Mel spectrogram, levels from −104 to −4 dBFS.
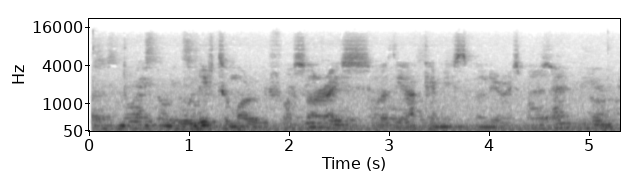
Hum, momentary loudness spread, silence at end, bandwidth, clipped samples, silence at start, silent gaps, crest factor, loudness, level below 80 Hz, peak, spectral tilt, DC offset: none; 11 LU; 0 s; 13.5 kHz; under 0.1%; 0.05 s; none; 20 dB; -36 LUFS; -50 dBFS; -14 dBFS; -6 dB/octave; under 0.1%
